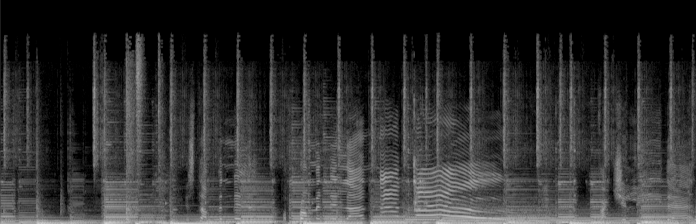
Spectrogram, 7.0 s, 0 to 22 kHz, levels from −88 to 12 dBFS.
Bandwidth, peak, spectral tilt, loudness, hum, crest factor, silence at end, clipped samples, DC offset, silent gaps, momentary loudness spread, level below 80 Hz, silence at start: 19 kHz; 0 dBFS; -6 dB/octave; -18 LUFS; none; 16 dB; 0 s; under 0.1%; under 0.1%; none; 6 LU; -22 dBFS; 0 s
